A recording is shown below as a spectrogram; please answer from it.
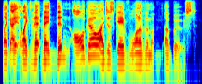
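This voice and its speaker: A man's voice: mid-range voice, lively intonation, moderate pace, bright, forceful tone, no room sound, lo-fi sound. A man running a tabletop game as game master, narrating casually and explaining rules, often hedging and correcting himself.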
